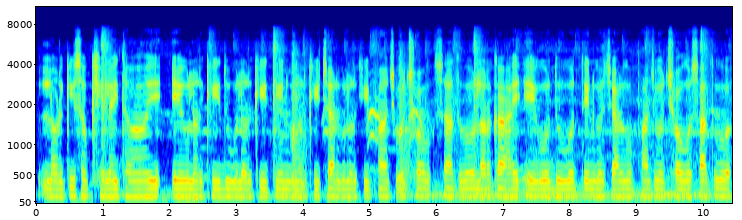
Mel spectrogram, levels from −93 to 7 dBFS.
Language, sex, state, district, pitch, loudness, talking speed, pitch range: Maithili, male, Bihar, Vaishali, 130 Hz, -28 LUFS, 210 wpm, 130-135 Hz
